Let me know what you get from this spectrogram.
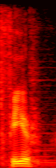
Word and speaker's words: Fier: O sea, Fear, el apellido de Sara es F-I-E-R, pero se pronuncian los dos Fear.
